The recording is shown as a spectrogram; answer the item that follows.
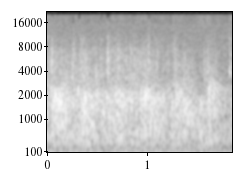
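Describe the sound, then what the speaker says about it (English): Audience applause at a city State of the City address in Blue Springs, steady sustained clapping from a crowd filling the whole moment, fairly even in loudness with no voices over it. "I'm going to give them a round of applause."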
